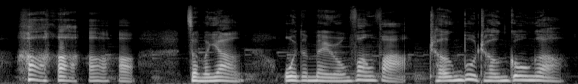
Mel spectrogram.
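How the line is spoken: Old monk, laughing. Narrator (Chinese): 老和尚笑着问她

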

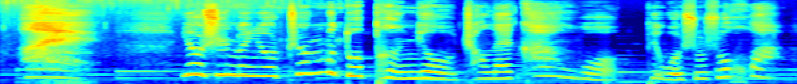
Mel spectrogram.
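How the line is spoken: Sighing. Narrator (Chinese): 她叹气说

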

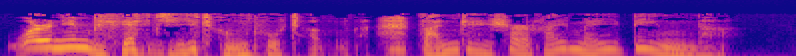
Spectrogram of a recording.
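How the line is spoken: Tearful voice. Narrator (Chinese): 带着哭腔说

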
